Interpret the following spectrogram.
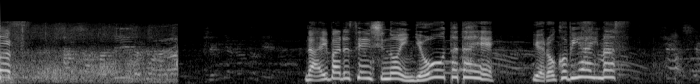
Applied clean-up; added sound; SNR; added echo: none; none; none; none.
